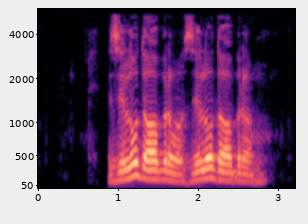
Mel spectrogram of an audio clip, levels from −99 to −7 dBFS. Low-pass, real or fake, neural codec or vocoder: 5.4 kHz; fake; vocoder, 44.1 kHz, 80 mel bands, Vocos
